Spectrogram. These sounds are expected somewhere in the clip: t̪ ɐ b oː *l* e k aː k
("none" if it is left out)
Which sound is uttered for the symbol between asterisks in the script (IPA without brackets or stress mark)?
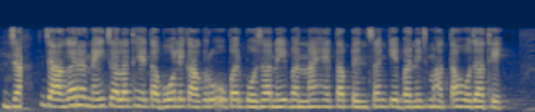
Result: l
